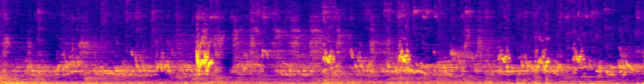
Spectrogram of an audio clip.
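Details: Happy pet budgie twittering softly in a quiet, rambling chatter, with one sharp loud chirp near two seconds and scattered squeaks, over a low background hum.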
